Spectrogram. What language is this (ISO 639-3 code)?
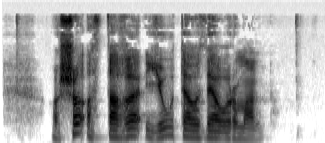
bak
